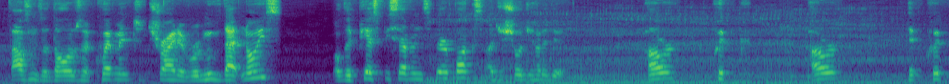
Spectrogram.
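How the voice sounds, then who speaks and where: A man giving a casual, emphatic and repetitive hands-on gadget demonstration. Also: on the high side. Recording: noisy room with device static. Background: radio scanning static.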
